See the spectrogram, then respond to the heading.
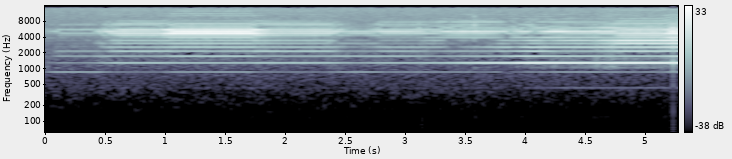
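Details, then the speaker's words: Baylor 6 radio after repairing previously dead audio amp circuit and replacing capacitors, signal fed at high side of volume control: steady test tones come cleanly through speaker, no hum or crackle; audio stage working. "i am able to feed in a signal now at the high side of the volume control and get audio out so let me demonstrate that real"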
